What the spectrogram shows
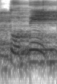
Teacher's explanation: Huruf T, T itu aslinya kan tiny T ya, itu kan nggak keluar nafas kalau di Indonesia.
